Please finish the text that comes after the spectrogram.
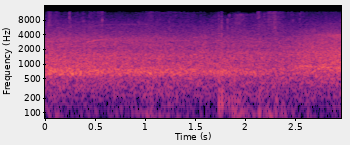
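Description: Steady, dense crowd roar fills a stadium in EA Sports College Football 25, a continuous broadband wash of cheering that holds at an even level throughout without breaks.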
